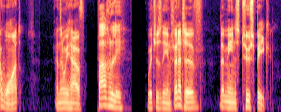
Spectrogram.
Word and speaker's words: parler: And the infinitive we're learning here in this lesson is parler, that's the verb for speaking. Keep in mind that we will not pronounce the R at the end.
